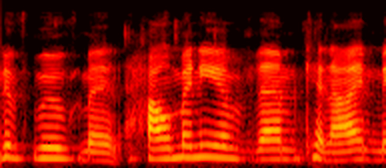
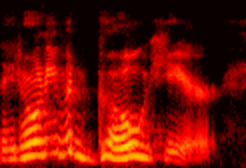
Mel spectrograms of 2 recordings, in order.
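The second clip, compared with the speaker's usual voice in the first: fed-up grumble, said quietly under one's breath. Voicing an annoyed character who rolls his eyes: muttered under his breath. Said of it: "under his breath".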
